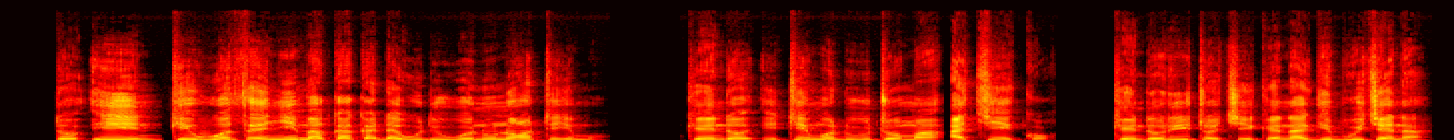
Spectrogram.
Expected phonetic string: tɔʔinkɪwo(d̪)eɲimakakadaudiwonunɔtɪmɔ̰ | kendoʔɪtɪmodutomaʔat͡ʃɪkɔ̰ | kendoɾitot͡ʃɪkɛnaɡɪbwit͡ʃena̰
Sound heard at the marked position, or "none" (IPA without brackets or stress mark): t̪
